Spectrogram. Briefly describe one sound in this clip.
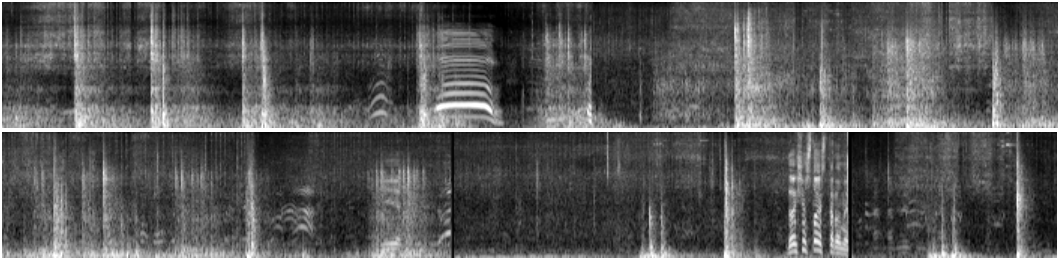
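A bike lands on concrete with sharp knocks.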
